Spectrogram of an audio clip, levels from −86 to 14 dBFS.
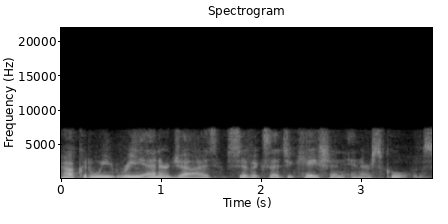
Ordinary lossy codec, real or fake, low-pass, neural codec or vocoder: Opus, 64 kbps; fake; 7.2 kHz; codec, 16 kHz, 1.1 kbps, Voila-Tokenizer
